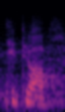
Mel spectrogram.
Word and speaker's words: Titov: Number two, what is Titov's first name? How do you pronounce his last name?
